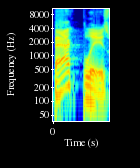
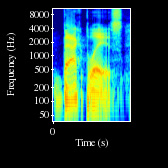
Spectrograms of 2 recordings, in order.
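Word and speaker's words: Backblaze: week once again by back Blaze uh which I still pronounce sometimes in my head as back blaz because I think it sounds fancier but God anyway they're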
